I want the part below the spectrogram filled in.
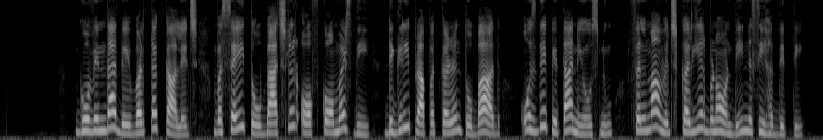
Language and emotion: Punjabi, neutral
